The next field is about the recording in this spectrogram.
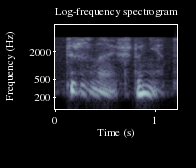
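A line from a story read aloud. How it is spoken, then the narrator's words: Soft. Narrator (Russian): мягко ответила Светлана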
